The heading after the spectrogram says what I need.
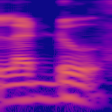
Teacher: அந்த நாக்கு வந்து பல்லுக்கிட்ட லன்னு சொல்லணும். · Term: லகரம்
